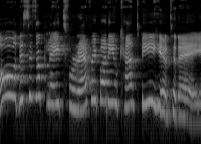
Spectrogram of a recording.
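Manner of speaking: put-on high, butchered Eastern European accent. Retelling a scene, the speaker voices Granny Garbanzo answering Lunette: Granny Garbanzo's Eastern European accent. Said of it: "butchering the Eastern European accent".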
